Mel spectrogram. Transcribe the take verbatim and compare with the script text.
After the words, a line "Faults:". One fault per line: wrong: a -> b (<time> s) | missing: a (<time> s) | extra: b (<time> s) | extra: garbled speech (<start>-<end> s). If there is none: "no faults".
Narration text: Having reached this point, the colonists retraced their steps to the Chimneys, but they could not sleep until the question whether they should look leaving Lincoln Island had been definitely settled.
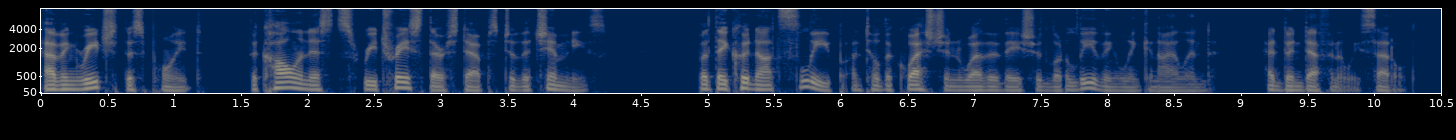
Having reached this point, the colonists retraced their steps to the Chimneys, but they could not sleep until the question whether they should look leaving Lincoln Island had been definitely settled.
Faults:
no faults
